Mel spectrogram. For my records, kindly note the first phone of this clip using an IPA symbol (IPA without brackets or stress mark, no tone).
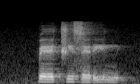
k͡p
